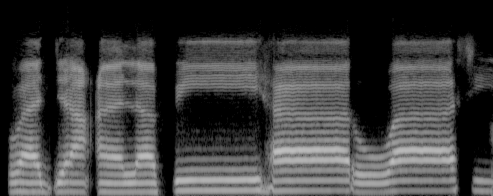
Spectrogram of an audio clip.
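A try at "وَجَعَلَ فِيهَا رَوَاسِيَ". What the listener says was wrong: Rawa, bukan ruwa. Rawa. Rawa. Waja'ala fiha rawasiya.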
